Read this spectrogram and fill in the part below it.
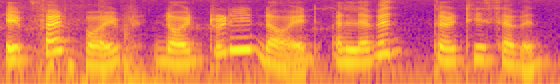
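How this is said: It is said in a put-on accent like Daddy's.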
